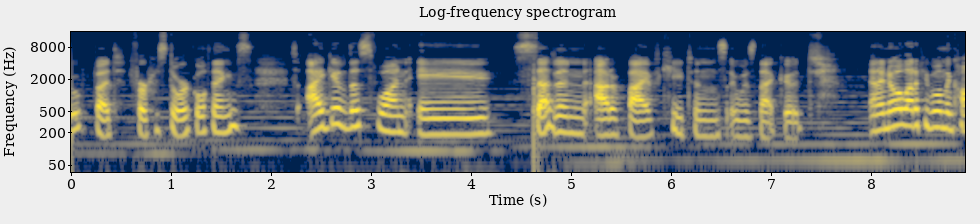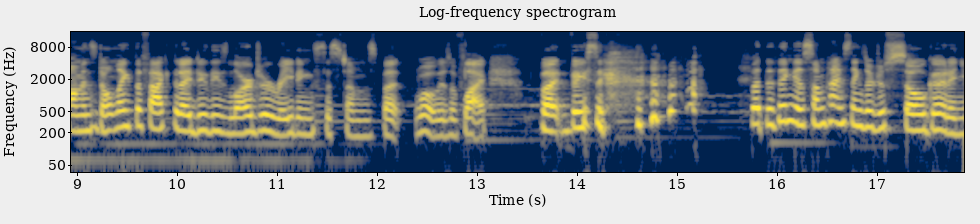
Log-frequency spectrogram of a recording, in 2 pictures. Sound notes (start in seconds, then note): 14.3 laughs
